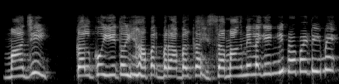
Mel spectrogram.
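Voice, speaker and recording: Casting: a woman as a taunting cartoon sister-in-law, very high and shrill, sharp-tongued. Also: expressive, fast talker, heavily acted. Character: scheming bossy young sister-in-law. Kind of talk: cartoon voice acting.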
